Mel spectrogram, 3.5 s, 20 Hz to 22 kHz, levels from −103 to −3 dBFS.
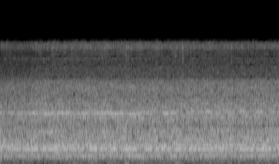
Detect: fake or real real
